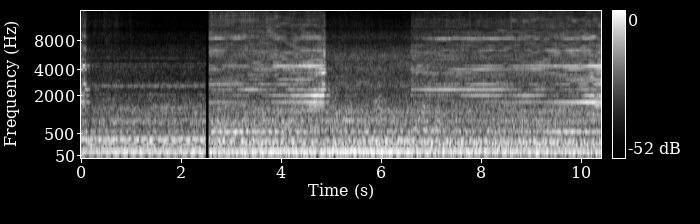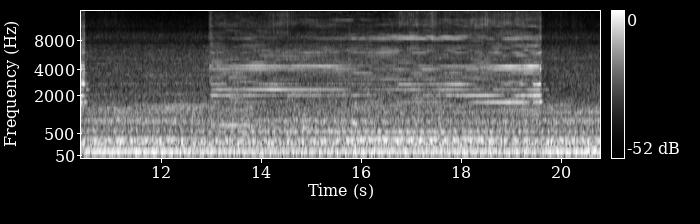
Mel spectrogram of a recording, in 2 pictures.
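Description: Grizzly jointer running while walnut strips are pushed across its cutterhead to plane off old polyurethane finish. A steady machine hum that changes abruptly a few times.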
